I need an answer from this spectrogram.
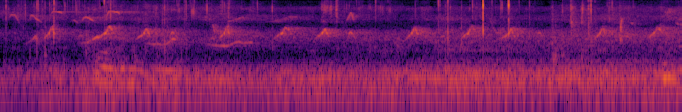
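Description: A bird calling over and over, short chirps about three a second, over a steady low background noise.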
